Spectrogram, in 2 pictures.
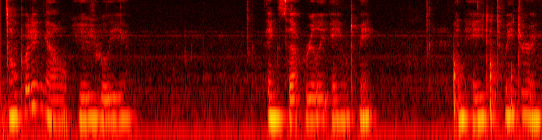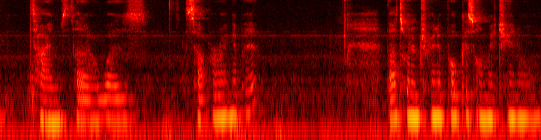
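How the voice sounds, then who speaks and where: Someone whispers, soft-spoken, at a fairly slow pace with long, frequent pauses. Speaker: ASMR creator. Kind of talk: ASMR whisper chat. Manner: whispered, soft-spoken.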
